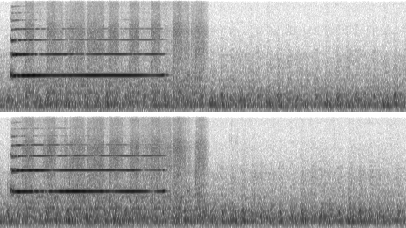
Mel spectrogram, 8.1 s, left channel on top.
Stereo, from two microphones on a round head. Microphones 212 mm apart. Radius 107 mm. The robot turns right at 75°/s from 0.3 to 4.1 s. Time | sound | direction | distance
0.2 | a trumpet | 165° left | 6 m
